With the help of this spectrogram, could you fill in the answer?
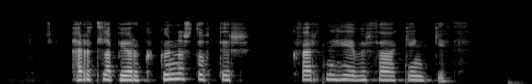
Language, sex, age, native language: Icelandic, female, 30-39, Icelandic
